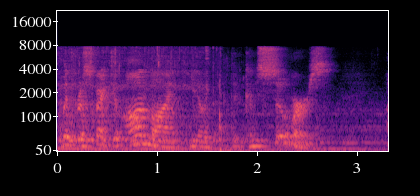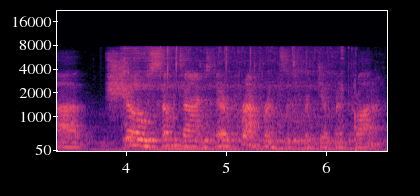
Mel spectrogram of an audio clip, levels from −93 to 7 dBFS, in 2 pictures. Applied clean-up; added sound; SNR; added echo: none; Water tap, faucet; 8 dB; reverberation time 0.3 s.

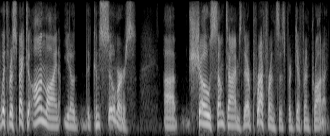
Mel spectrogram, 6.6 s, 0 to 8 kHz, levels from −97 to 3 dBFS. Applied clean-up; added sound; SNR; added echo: none; none; none; none.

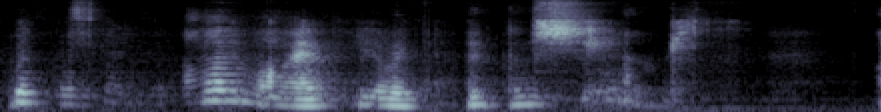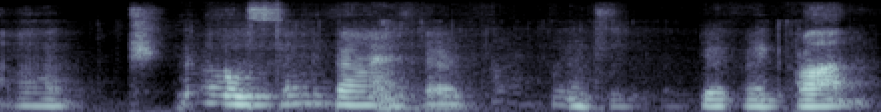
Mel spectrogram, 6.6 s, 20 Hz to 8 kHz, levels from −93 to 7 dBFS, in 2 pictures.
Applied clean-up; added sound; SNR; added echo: neural mask model DeepFilterNet 3.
